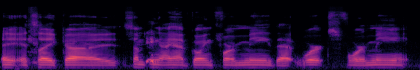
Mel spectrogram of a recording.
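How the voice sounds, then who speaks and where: A man chatting casually as a guest on a live talk show, laid-back and halting, with lots of fillers. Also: fairly low pitch, completely flat delivery, clear, resonant tone. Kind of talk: casual chat.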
